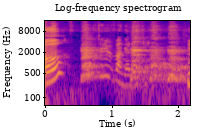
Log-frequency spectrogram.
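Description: A Shih Tzu's high, wavering whine that falls away just after the start, followed by quieter voices talking.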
